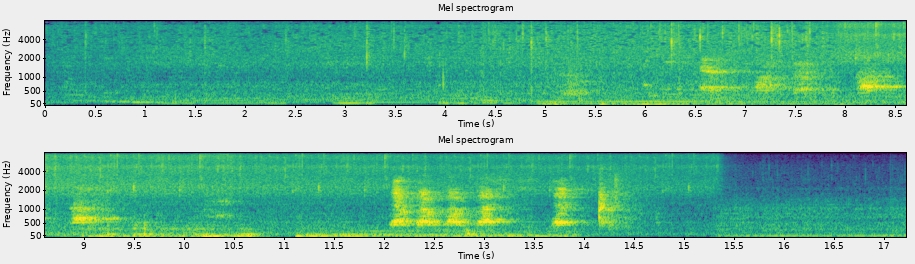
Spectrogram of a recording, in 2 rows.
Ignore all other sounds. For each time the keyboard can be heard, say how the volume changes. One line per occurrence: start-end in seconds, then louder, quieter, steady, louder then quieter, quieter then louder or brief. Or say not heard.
not heard.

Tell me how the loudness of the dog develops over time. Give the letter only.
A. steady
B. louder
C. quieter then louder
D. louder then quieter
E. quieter
C.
